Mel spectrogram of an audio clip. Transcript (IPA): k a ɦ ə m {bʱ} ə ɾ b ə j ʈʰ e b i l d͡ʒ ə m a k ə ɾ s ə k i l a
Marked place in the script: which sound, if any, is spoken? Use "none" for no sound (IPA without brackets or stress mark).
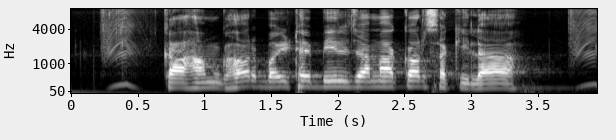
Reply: ɡʱ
